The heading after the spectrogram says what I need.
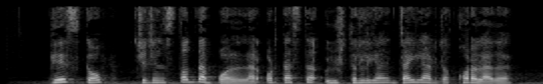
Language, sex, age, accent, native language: Uzbek, male, 12-17, Farg'ona, Uzbek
